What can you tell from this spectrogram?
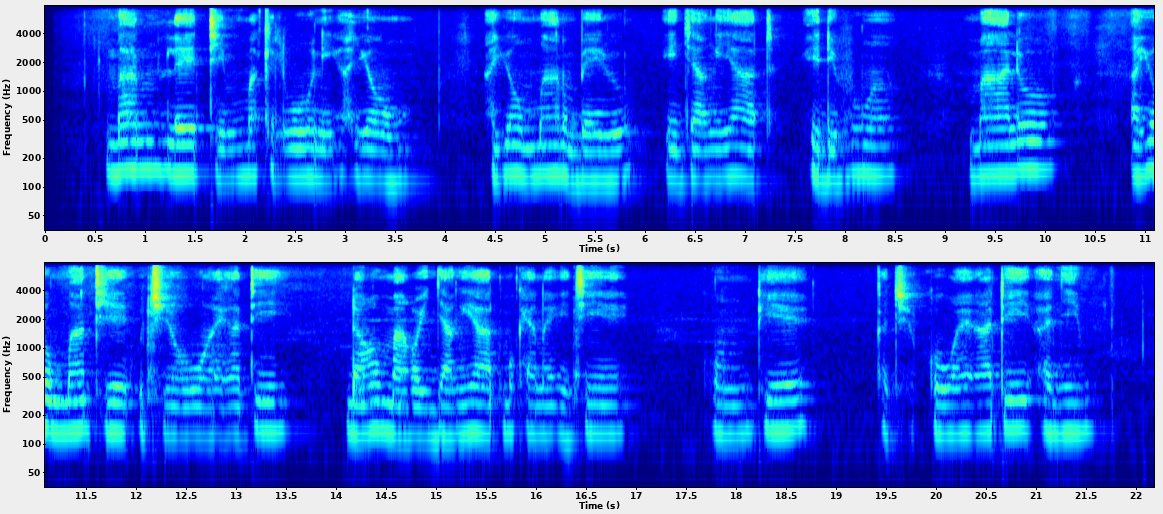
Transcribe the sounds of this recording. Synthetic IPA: ma˦nle˦ti˨mːa˦ki˨lwo˦ni˨a˨jo˦˨m | a˨jo˦mːa˦no˨be˨do˨i˨d͡ʒa˨ŋja˦t | i˨di˨vu˦ŋa˦ | malo˦ | a˨jo˦mːa˦ntje˦o˨t͡ʃe˨ko˨wa˨ɛ˨a˨ti˦ | dɔ˨kɔ˦ma˨kɔ˨i˨d͡ʒa˨ŋja˦tmɔ˦kʰɛ˦nɛ˦i˨t͡ʃi˦ŋe˦ | kʰʊ˦ntje˦ | ka˨t͡ʃi˨kːo˨wa˨ŋɛ˨a˨ti˦a˦ɲi˦m

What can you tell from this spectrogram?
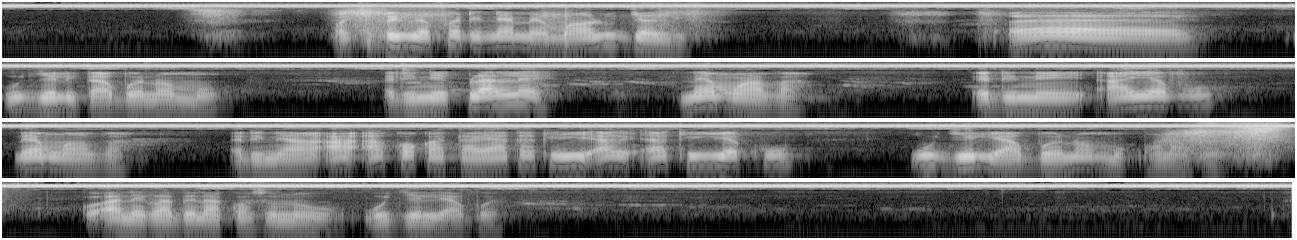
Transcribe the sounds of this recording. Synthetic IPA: wɔ̰˨t͡ʃi˦be˦wi˦ɛ˨fɔ˦ɛ˦ɖɪ˨nɛ̃˦mɛ̃˨m̃˨a˨wo˦lu˦d͡ʒɔ˦li˨ | ɛ˦ | ŋũ˦d͡ʒe˨˦li˨t̪a˨˦bʊ˨ɛ˨nɔ̃˦mo˨ | e˨dɪ˨nɪ˨k͡pla˦lɛ˦˨ | nɛ̃˦mũ˨a˨va̰˨ | e˨dɪ˨nɪ˨a˨jɛ˦vʊ˦ | nɛ˦mʊ̃˨a˨va˨ | e˨dɪ˨nɪ˨˦ʔa̰˦kɔ˦ka˨t̪a˨ja˦a˦a˦kɪ˦jɛ˦kʊ˦ | wu˦d͡ʒe˦li˨a˨˦bʊ˦ɛ˨nɔ̃˦mo˨k͡pɔ˨nã̰˨bɛ˨ | ko̰˦ʔa˨nɪ̃˨ɡla˨be˦nã˨kɔ˦sʊ˦no˦wo˨wʔo˦d͡ʒe˦li˨a̰˨bʊ˨ɛ˨

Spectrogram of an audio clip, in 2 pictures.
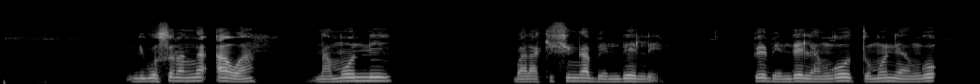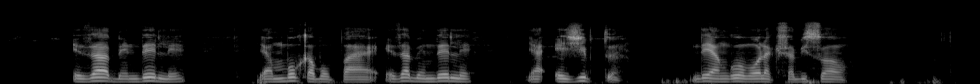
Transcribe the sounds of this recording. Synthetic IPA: li˨bo˨so˦na˨ŋɡa˦ʔa˦wa˨ | na˨mɔ˦ni˦ | ba˨la˨ki˦si˦ŋɡa˦be˨nde˦lḛ˨ | pe˦be˨nde˦le˨ja˨ŋɡo˦to˨mɔ˦ni˦ja˨ŋɡo˦ | e˨za˦be˨nde˦le˨ | ja˨mbo˦ka˨bo˨pa˨j̰ḛ˨za˦be˨nde˦le˨ | ja˨e˨ʒi˦ptə˨ | nde˦ja˨ŋɡo˦ba˨o˦la˨ki̥˨sa˨bi˦so˦a˦wa˨

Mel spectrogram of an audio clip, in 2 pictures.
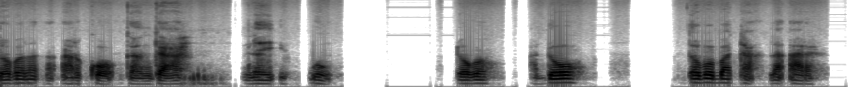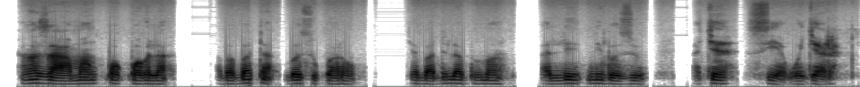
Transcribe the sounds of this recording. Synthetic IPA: d̥ɔ˦ba˦la˦ʔa˨ʔa˨ɾɪ˨kʰɔ˨ɡ̥a˨ŋɡaː˦ | na˦i˨ | k͡po˦ŋ | a˨d̥ɔ˦ɣɔ˦ | a˨dɔ˦ | dɔ˦bɔ˦ba˦ta̰˨la̰˨ʔa˨ɾɪ˨ | ka˨ŋa˦zaː˨ma˦ŋk͡pɔ˦k͡pɔ˦ɣla˦ | a˨ba˨ba˦ta̰˨ba˦su˨k͡pa˨ɾʊ˦˨ | t͡ʃɛ˦ba˨dɪ˦la˦bʊ˦ma˦ | a˨le˦nɪ˦ba˨zu˦ | a˨t͡ʃɛ˦ | sɪ˨jɛ̰˨wʊ˨d͡ʒɛ˨ɾɪ˨

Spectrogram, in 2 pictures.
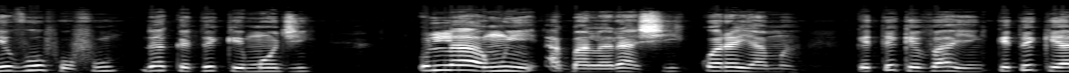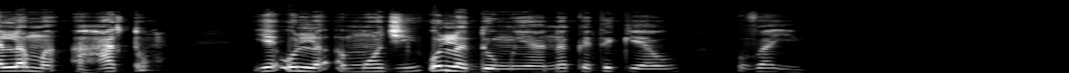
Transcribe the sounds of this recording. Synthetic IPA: je˦vu˦wo˦ɸo˨fu˦ɖə˦kə˨t̪e˦ke˨mɔ̃˦d͡ʑi˦ | wo˦lə˦˨ŋũ˦i˨a˨ɡ͡bã˨lə˨ɖə˦a˨ʃi˦kɔ˦ɖə˦ja˨mə̃˨ | ke˨t̪e˦ke˨va˦ji˨ke˨t̪e˦ke˦a˨lə˦mə̃˨ə˨ɦa˦t̪ɔ̃˨ | je˦wʔo˦lə˨ʔə˨mɔ̃˦d͡ʑi˦wo˦lə˨d̪o˨mẽ˨a˨nə̃˦kə˨t̪e˦ke˨a˨wo˦ | wo˦va˦ji˨m

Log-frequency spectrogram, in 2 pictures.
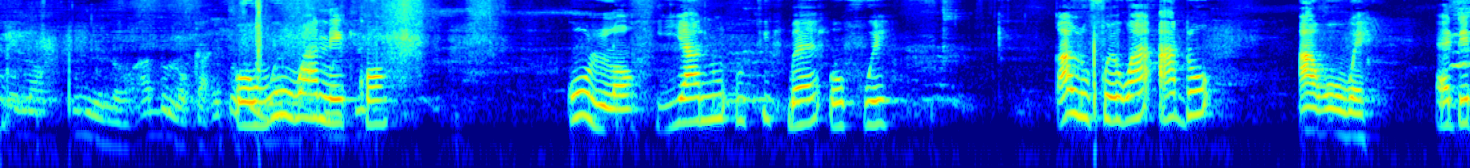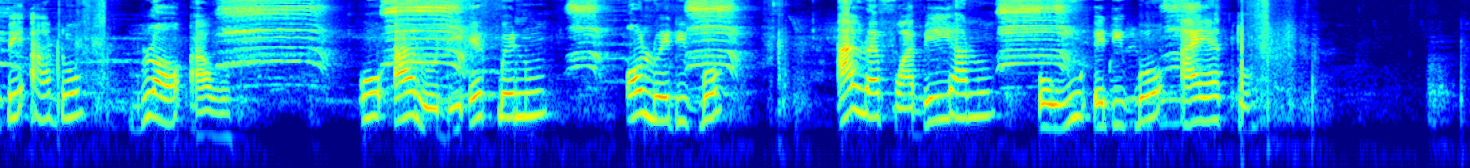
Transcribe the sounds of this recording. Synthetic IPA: o˨wu˦wa˦nẽ˨kɔ˦ | wo˦lɔ˨ja˦nũ˦u˦t̪i˦k͡pɛ˦o˦fu˦e˦ | ka˦lu˨fu˨e˨wa˦a˨ɖo˦ | a˨ɣʊ˨wɛ˨ | e˨ɖe˨be˦ʔa˦ɖo˦blɔ˦a˨wo˨ | ko˦a˦n˨e˨ɖi˨ʔe˦k͡pe˦nũ˦ | ɔ˦lo˨e˨ɖi˨ɡ͡bo˦ | a˦lo˦ɛ˦fo˨a˨be˦ja˦nũ˦o˨wu˦e˨ɖi˨ɡ͡bo˦a˦jɛ˦t̪ʊ˦

